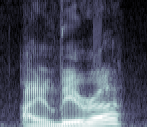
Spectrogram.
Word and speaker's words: Eilira: Yes, I know I said E. That's just how I've always said it to myself. Okay. So that's how I'm pronouncing it, even though it's Eilira.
